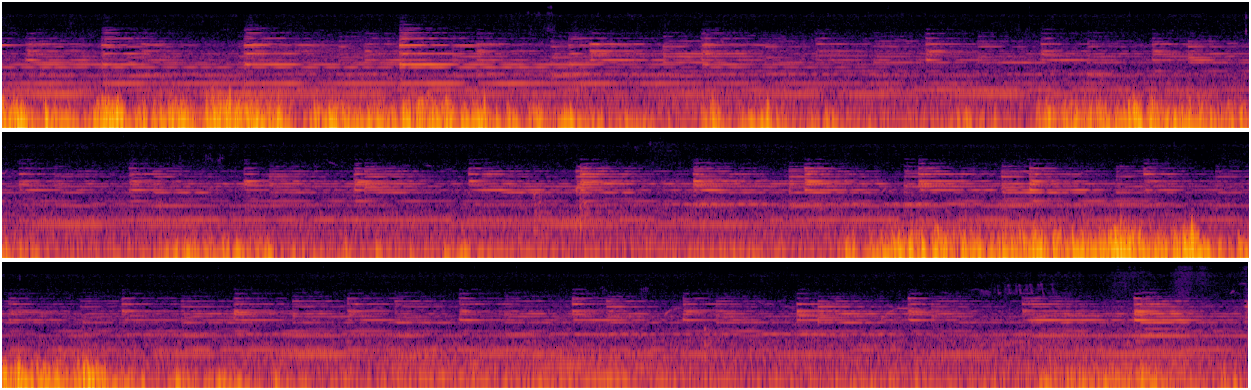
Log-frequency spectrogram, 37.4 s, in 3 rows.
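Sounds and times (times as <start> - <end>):
bells: 0.0 - 37.4.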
